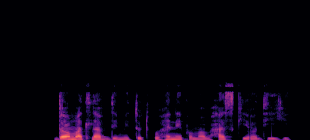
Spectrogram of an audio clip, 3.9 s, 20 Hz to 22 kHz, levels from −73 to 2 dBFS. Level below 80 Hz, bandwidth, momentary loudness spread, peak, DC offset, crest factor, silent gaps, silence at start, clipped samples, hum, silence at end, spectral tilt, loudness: -74 dBFS; 9.4 kHz; 14 LU; -10 dBFS; under 0.1%; 20 dB; 1.87-1.92 s; 0.7 s; under 0.1%; none; 0.25 s; -5 dB/octave; -30 LUFS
